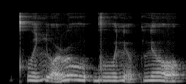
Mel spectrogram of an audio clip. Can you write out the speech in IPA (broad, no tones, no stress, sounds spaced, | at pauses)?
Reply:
kʷʰ ɛ ʎ o̰ ɭ uː ʔ ɡ uː lʲ o̰ kʷ lʲ o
